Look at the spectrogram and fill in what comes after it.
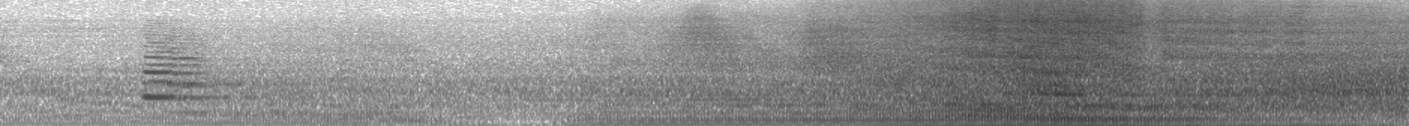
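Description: Diesel regional train approaching and passing: a low engine drone with rising wheel and rail noise builds from about four seconds in and peaks around seven seconds, then carries on steadily. A short toot about a second in.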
